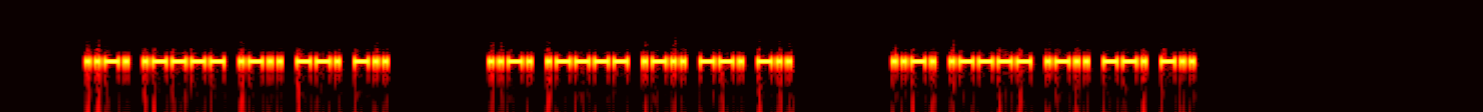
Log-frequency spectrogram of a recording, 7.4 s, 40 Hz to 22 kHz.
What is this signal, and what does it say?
Morse code, heard as a keyed tone, about 47 wpm, 700 Hz. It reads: F1LGD F1LGD F1LGD
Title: DXCC-100 Call Signs - 5 Characters - Repeated 3x - 50wpm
